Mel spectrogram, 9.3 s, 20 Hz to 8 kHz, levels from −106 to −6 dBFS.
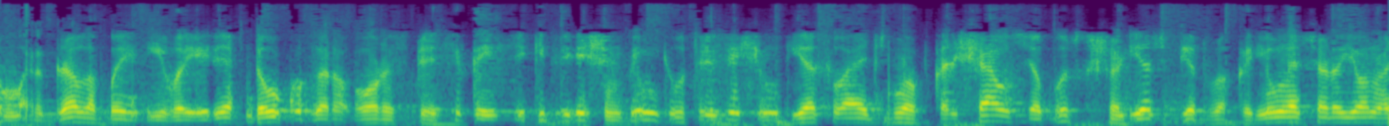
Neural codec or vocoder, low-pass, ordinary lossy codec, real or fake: codec, 16 kHz, 1 kbps, X-Codec, HuBERT features, trained on balanced general audio; 7.2 kHz; MP3, 32 kbps; fake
